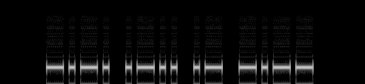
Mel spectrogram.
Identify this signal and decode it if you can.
Morse code, heard as a keyed tone, about 21 wpm, 800 Hz. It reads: CLAY
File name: Alphabetical / Alphabetical mp3s / Cs @20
